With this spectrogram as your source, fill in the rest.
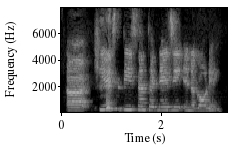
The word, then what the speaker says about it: Chiesa di Sant'Agnese in Agone: but it was I think, how do you pronounce it, Sharon? Okay, let's see. Chiesa di Sant'Agnese in Agone.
